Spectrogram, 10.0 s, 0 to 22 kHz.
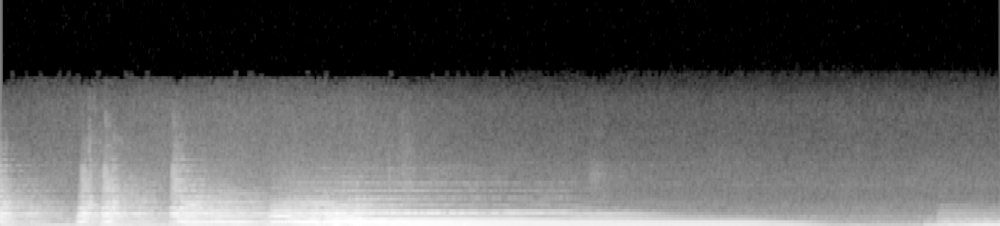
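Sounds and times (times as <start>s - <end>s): orchestra sustained chord: 0.0s - 8.4s.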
